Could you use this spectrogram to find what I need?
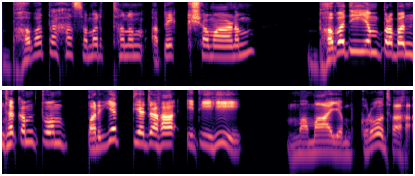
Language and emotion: Sanskrit, angry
